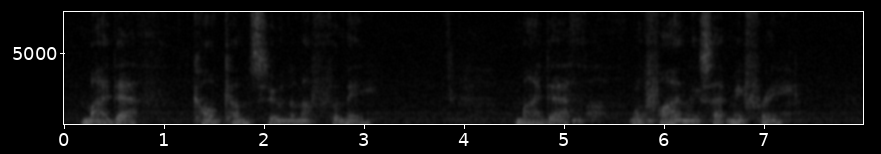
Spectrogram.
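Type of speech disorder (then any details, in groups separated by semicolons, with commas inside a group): Bulbar dysarthria; progressive bulbar palsy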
